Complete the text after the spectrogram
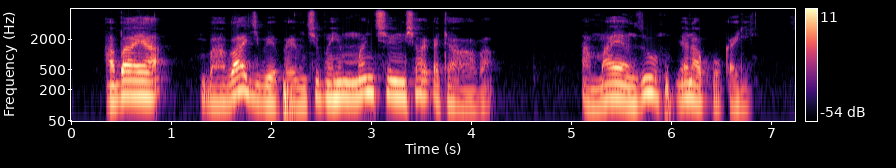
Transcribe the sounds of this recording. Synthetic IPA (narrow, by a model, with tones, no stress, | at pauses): ʔa˨baː˦ja˦ | baː˨ba˦d͡ʒi˨beː˨ɸɐ˨hɪ˨mt͡ʃi˦mʊ˦hɪ˦mːɐ˦nt͡ʃɪ˨nʃaː˦kʼɐ˨taː˦waː˦ba˦ʔ | ʔa˨mːaː˦jɐ˨nzu˦jɐ˦naː˨kʷʼo̰ː˨kʼɐ˦ɽiː˦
